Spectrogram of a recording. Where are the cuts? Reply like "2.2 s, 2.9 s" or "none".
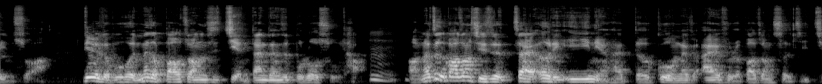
3.7 s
